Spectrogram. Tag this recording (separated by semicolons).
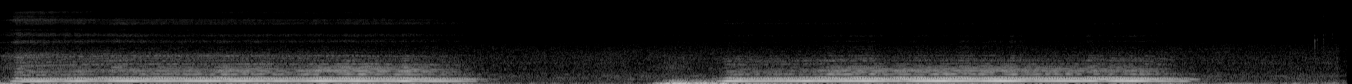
acappella; voice; sing; vocal-stem; male; singing; harmony; acapella; sample; vocal-sample; human; male-vocal; vocals; a-cappella; foreboding; vocal; a-capella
